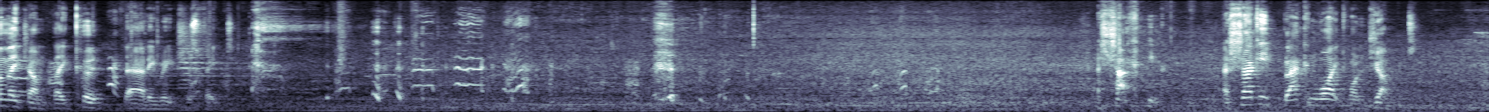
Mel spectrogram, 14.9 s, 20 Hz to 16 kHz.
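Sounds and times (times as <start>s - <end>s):
speech: 0.0s - 2.5s, 6.5s - 7.0s, 11.0s - 14.2s
laughter: 0.0s - 10.1s, 11.0s - 13.8s
small puppies growling and yipping: 0.0s - 11.0s.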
